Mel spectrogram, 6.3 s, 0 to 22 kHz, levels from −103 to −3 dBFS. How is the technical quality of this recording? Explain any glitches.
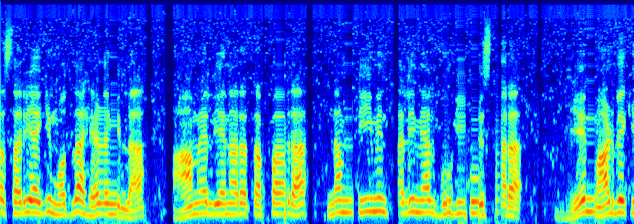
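The technical quality is poor, with heavy processing throughout and repeated dropouts from a lossy network connection.

Overdone noise removal runs through the whole clip. The suppressor cuts any frequency band close to its noise estimate, taking soft parts of the speech with it. The background collapses to near silence with twinkling specks. On a spectrogram this appears as an unnaturally clean floor dotted with isolated bright flecks.

Repeated packet loss gives a robotic sound from 0.99 to 1.74 s, 2.62 to 3.54 s and 4.44 to 5.96 s. Each run contains several short gaps, the longest about 76 ms in the first two runs and 60 ms in the third, each patched by extending the preceding sound before the next gap arrives. The speech turns choppy, with pieces missing. The spectrogram shows smeared, repeated harmonic blocks interrupting normal detail.

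A burst of packet loss hits from 3.92 to 4.06 s. About 60 ms of audio is gone, bridged by roughly 56 ms of continued, fading sound, and the speech then resumes further along. It is heard as a brief held buzz or fading hiss. The waveform shows a smooth, decaying stretch before normal speech returns.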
